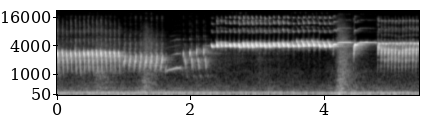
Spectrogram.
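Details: Canary singing, a run of fast trilled tours at steady mid-high pitch, the phrases stepping down, then jumping higher into long rapid pulsed rolls and a sharp upward sweep, over a low steady hum.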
